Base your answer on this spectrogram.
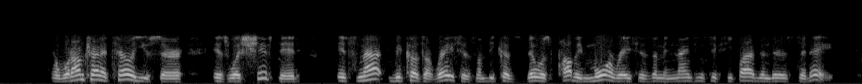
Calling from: Minneapolis, Minnesota, United States; I'm from Minneapolis.

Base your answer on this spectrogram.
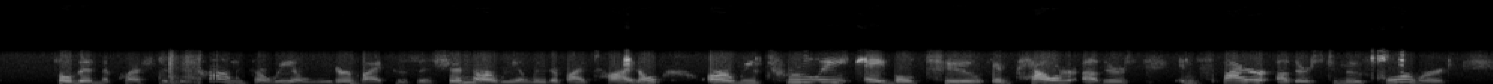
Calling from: Bowling Green, Kentucky, United States; Well, right now I'm speaking from Bowling Green, Kentucky. I'm down at my daughter's home, but I normally live in Louisville, Kentucky

